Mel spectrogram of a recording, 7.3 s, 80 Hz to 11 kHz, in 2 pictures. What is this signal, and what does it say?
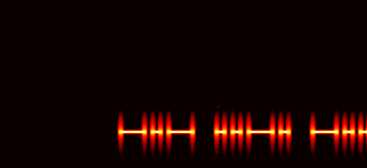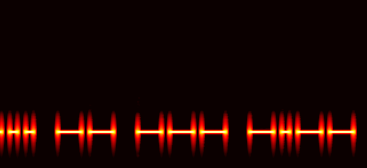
Morse code, heard as a keyed tone, about 15 wpm, 700 Hz. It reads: KF6MOY
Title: USA Call Signs - 6 Characters - 4x Character Spacing - 15wpm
